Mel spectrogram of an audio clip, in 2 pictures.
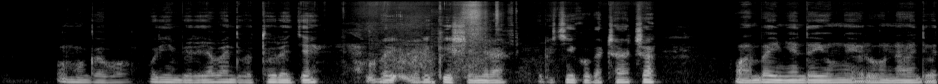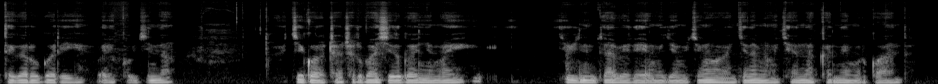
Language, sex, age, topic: Kinyarwanda, female, 18-24, government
